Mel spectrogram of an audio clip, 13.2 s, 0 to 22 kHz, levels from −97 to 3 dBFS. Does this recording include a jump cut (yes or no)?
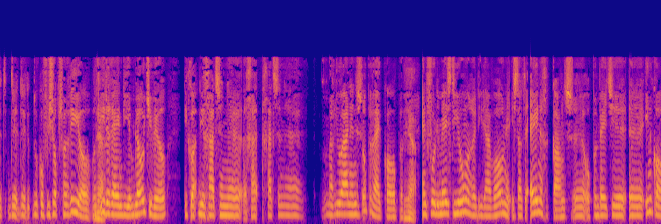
yes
